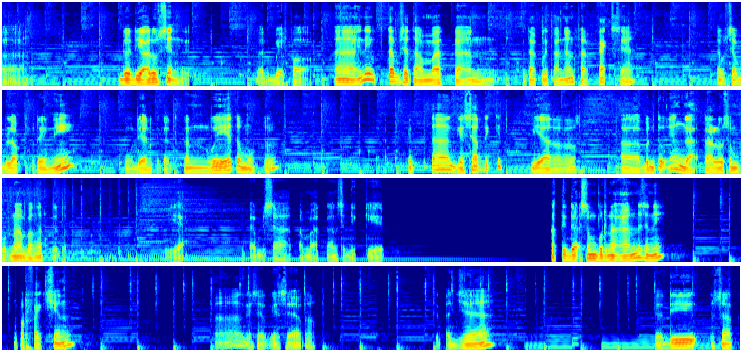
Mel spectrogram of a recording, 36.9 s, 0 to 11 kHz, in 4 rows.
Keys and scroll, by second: 10.7 w, 16.0 a.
